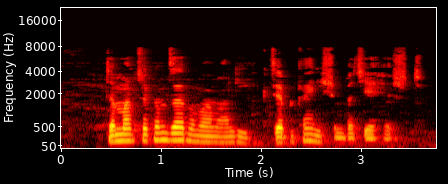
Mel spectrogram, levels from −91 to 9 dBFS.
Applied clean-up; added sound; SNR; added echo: classical method WPE with log-MMSE.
